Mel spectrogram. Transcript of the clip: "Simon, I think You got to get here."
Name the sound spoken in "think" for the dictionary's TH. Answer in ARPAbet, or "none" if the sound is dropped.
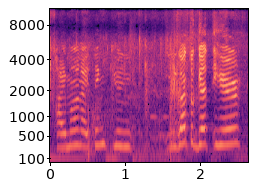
T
